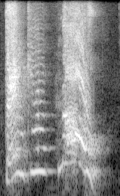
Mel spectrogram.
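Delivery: high-pitched, incredulous preaching; emphatic rhetorical challenge. Real, not acted. Preacher challenging the congregation about God's commands, high and emphatic. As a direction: fire off questions, pitching way up.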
